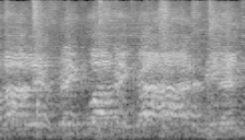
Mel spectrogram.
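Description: Carnival comparsa choir singing in harmony, several voices together.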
